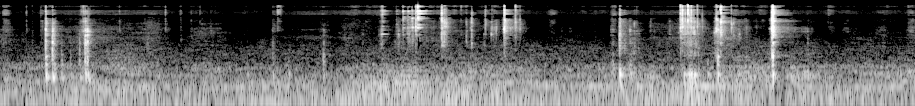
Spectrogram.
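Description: Scattered sharp metallic clicks and clinks, one standing out about four seconds in and the loudest near the end: the two steel shell halves of a Valiant brake booster being twisted and nudged into alignment while held in a bar clamp.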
